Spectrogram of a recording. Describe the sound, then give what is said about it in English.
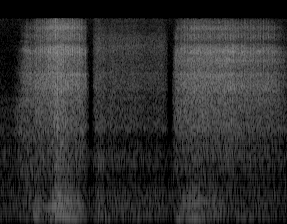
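A voice imitates a whistling nose on the out-breath: two airy exhales with a thin wavering squeak in them, separated by a brief pause, with no talking, mimicking a man breathing through his nose while holding a camera steady. “you can hear his like nose whistle as he's breathing, like trying to keep the camera steady.”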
